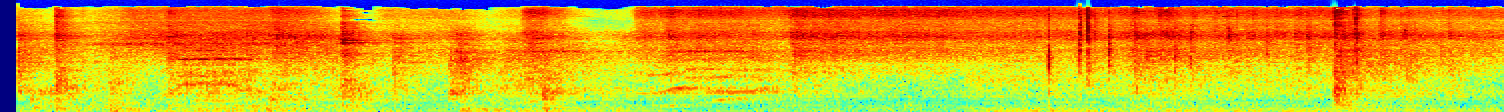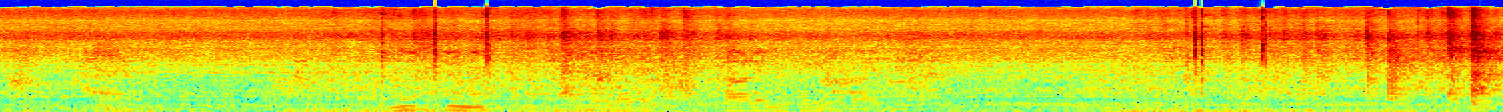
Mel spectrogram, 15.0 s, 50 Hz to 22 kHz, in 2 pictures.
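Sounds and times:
low machine rumble: 0:04.3 - 0:15.0.

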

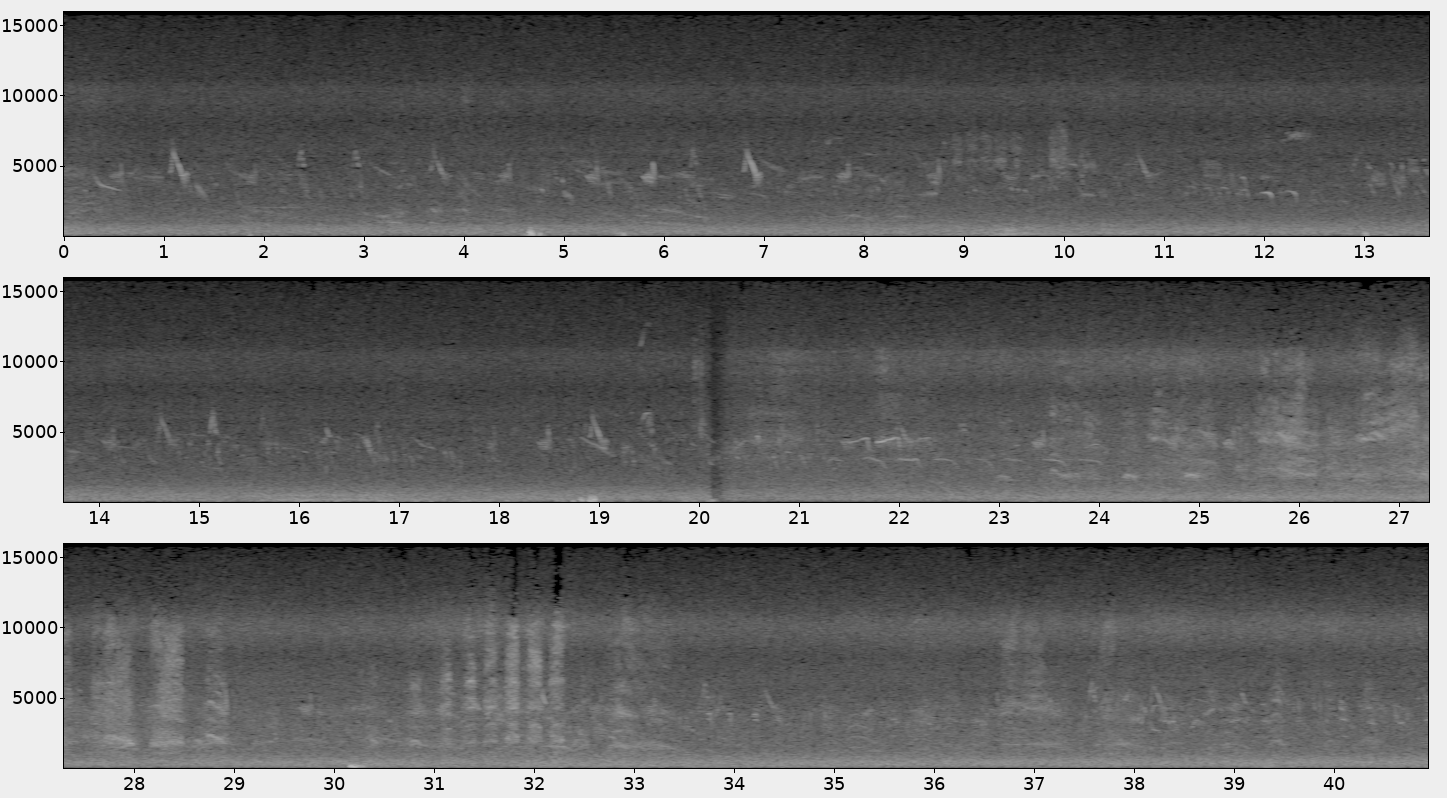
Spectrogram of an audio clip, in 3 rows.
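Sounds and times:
outdoor background noise: 0:00.0 - 0:40.9
birds calling: 0:16.5 - 0:40.9.

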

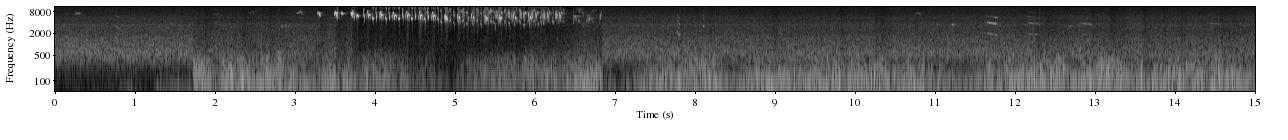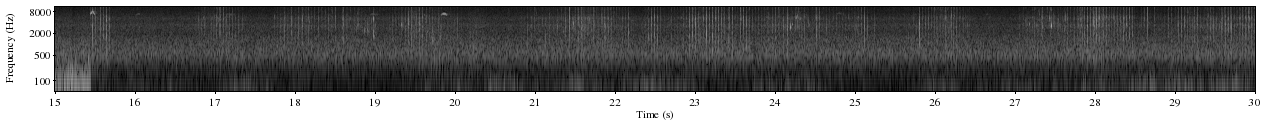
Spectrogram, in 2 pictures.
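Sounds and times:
thin high bird chirps: 0:03.0 - 0:06.8.

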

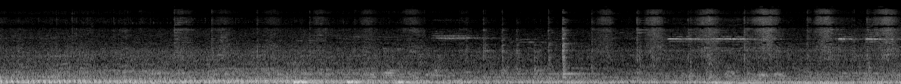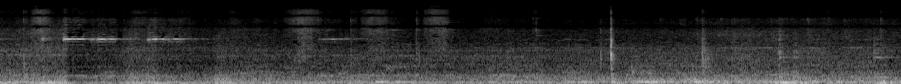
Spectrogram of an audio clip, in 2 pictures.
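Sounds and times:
spatula scraping steel griddle: 0:05.6 - 0:09.8.

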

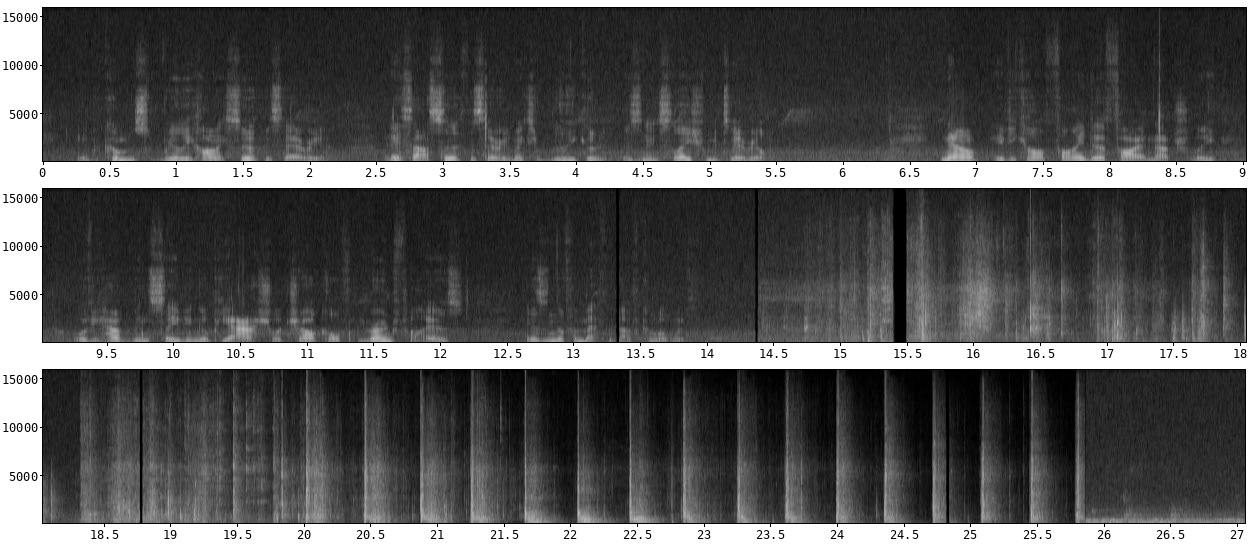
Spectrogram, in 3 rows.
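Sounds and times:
charcoal rustling in bags: 0:14.4 - 0:25.9
sharp blows crushing charcoal: 0:14.9 - 0:25.9.

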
